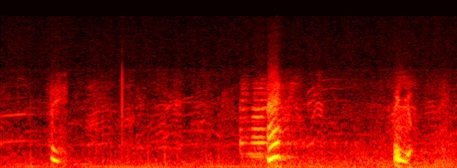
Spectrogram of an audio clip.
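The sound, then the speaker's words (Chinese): White geese belonging to a commune honk near a road, three short, nasal calls spaced well apart over a low, steady background. “都是这群该死的白鹅。”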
